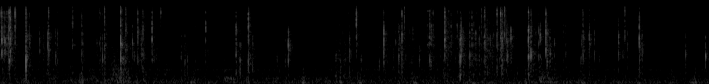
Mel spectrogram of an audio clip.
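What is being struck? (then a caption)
Small clear plastic bag of model parts. A small clear plastic bag holding small plastic parts from a Tamiya Mini 4WD Panda Edition model kit is crinkled and rubbed between latex-gloved fingertips over the open kit box. The result is a quiet, steady stream of crisp, bright crinkles and rustles, with short sharp crackles that die away almost instantly and very little low end.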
